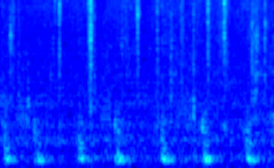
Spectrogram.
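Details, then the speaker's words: Vehicle running so power steering works, front wheel rocked left and right fast: rhythmic low clicks, about three a second, from a worn outer tie rod end. "as you can see we are going to move it now a left and right fast and you're going to hear a clicking sound now as a first step okay"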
